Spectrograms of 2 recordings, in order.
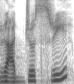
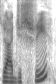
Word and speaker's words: Rajyasree: So my name is pronounced Rajasri, but because I am sadly in Delhi, people all say Rajeshwari and whatnot. So just to make life simpler, I also say that my name's Rajasri.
